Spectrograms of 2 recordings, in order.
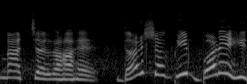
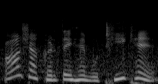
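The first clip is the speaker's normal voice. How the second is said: normal talking voice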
